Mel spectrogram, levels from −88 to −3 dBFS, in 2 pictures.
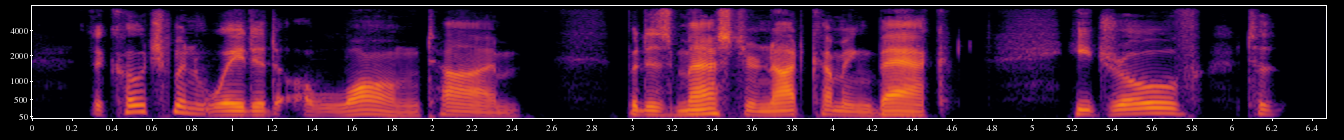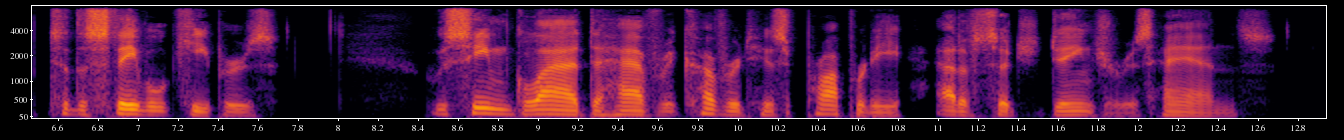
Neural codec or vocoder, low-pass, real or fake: codec, 16 kHz, 1 kbps, X-Codec, WavLM features, trained on Multilingual LibriSpeech; 7.2 kHz; fake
